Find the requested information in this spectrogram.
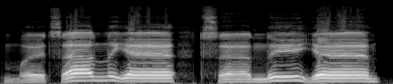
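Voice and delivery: very slow, loud chant; protesting chorus. A narrator's reading. Choir of heads disagrees with the saleswoman, chanting in protest. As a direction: stretch each word like a wailing choir. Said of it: "Хор голов был не согласен".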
